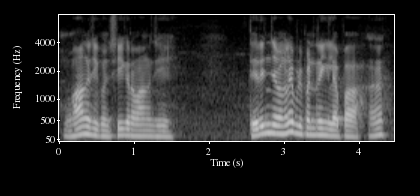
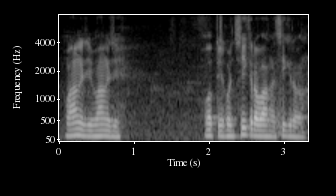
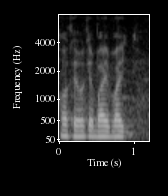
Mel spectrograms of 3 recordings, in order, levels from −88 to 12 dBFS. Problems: constant background noise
